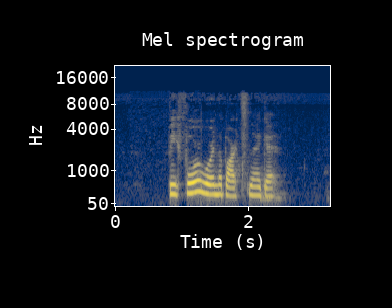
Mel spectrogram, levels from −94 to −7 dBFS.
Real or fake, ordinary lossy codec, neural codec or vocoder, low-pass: real; Opus, 32 kbps; none; 10.8 kHz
